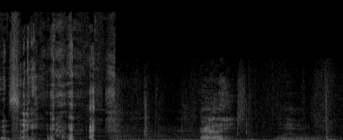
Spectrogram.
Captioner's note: Chris chuckles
